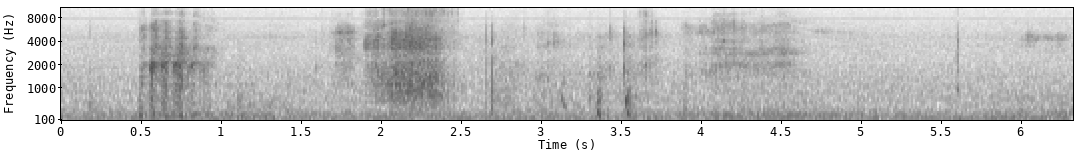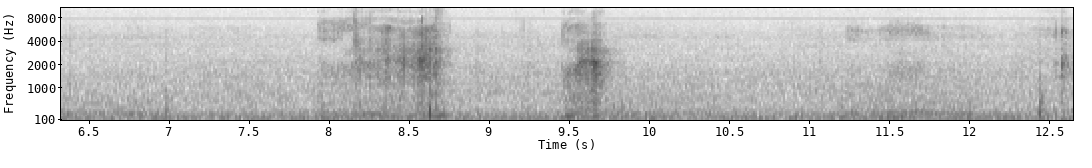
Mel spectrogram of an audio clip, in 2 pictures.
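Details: A female Siamese cat, playing with a wand toy, gives short, harsh, rasping yowls in separate bursts with quiet gaps; she is playing, not angry.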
